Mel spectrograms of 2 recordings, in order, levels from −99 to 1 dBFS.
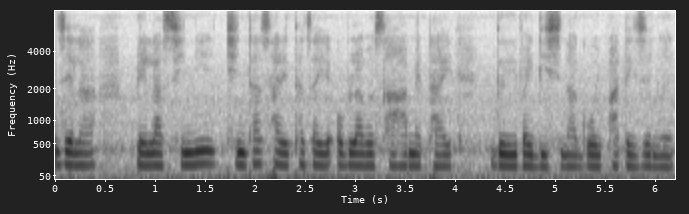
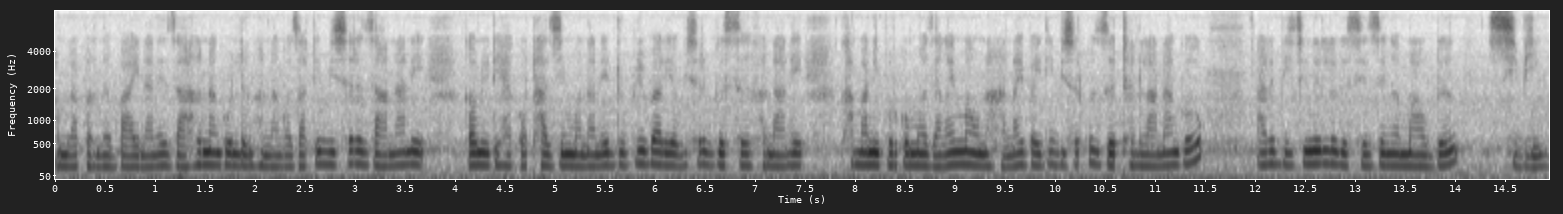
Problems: none marked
